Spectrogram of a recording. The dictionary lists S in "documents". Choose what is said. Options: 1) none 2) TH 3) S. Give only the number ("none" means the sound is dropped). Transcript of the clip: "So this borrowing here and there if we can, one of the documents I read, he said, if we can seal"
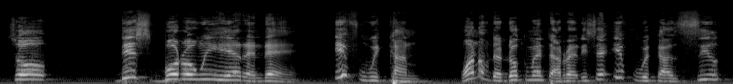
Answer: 1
